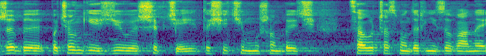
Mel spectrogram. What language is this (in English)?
Polish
